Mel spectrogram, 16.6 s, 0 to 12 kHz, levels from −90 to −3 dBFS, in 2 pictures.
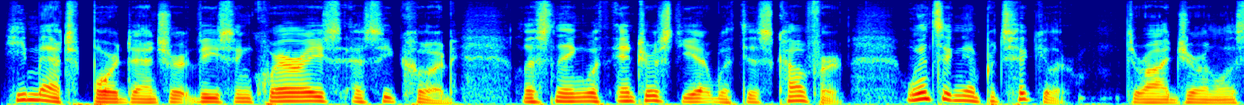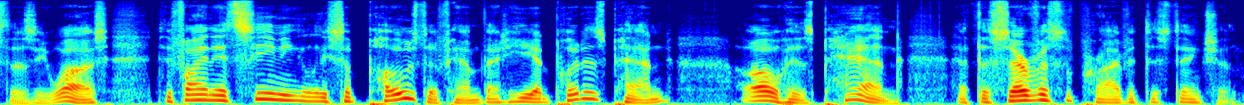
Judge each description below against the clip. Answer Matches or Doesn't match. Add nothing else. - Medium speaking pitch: Doesn't match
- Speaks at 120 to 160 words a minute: Matches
